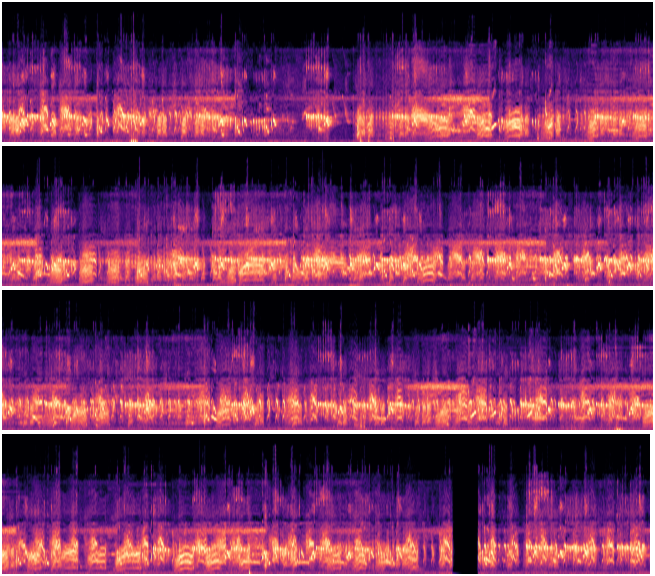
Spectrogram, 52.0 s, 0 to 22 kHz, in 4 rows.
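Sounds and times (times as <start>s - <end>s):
songbirds chirping and trilling: 0.0s - 52.0s.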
